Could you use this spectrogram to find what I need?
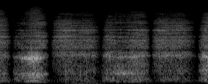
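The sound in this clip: Gasping breaths of someone in a panic attack: loud, harsh, rapid inhalations and exhalations in a steady rhythm, roughly one every half second, with no talk over them.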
